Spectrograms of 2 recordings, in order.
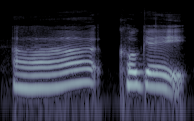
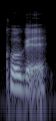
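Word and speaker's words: Kōgei: Kogi? Koge. Yeah, Koge.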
